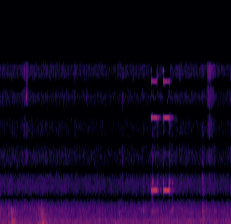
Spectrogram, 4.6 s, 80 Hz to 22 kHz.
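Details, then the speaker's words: Two short high electronic beeps over faint room noise: an Omnipod insulin pump pod signalling it is filled with insulin and ready to prime, in a person with type 1 diabetes. "you put it into the little hole right here you're going to hear it beep and all of it's in"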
